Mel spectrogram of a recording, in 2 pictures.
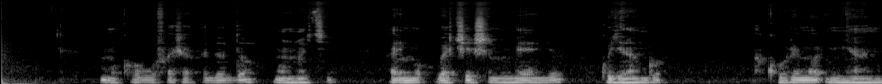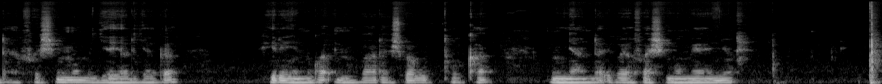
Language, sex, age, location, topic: Kinyarwanda, male, 25-35, Huye, health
